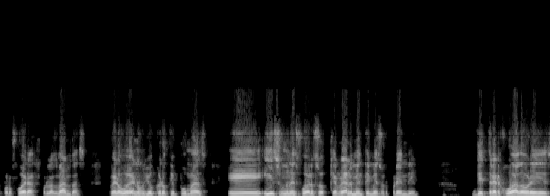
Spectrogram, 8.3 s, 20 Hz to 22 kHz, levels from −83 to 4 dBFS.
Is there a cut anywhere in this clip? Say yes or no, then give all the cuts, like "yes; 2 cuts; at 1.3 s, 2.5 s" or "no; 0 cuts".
no; 0 cuts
